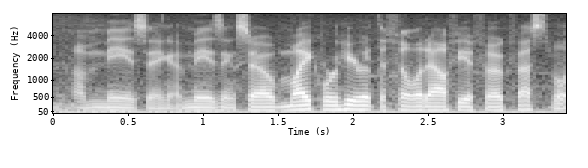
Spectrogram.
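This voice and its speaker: With music in the background, a man talks at a very fast pace. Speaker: podcast host. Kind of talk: podcast interview host.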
